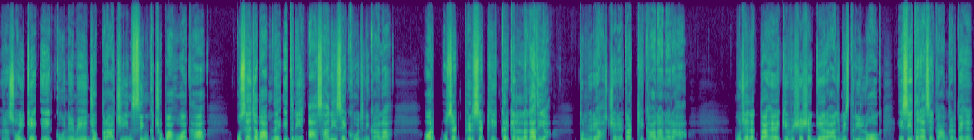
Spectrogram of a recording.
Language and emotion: Hindi, surprised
